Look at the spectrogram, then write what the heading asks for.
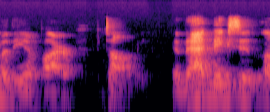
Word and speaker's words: Ptolemy: And yes, in Greek, they do try to pronounce that P. I'm trying my best to pronounce that P at the beginning of the word. They do pronounce it, and so I'm trying to do that as well.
